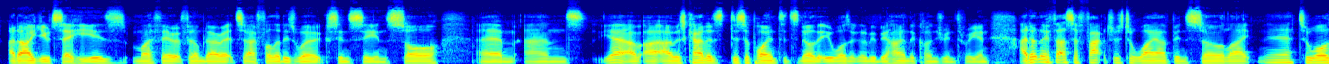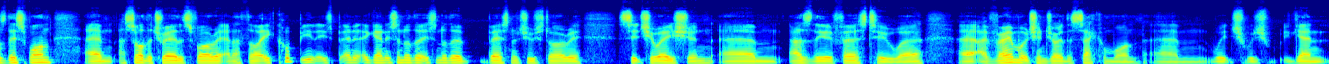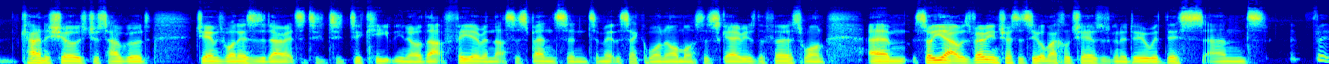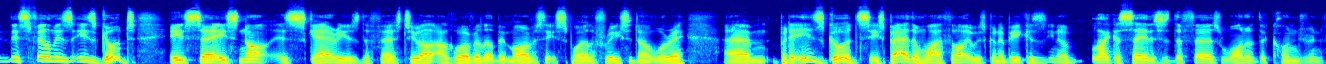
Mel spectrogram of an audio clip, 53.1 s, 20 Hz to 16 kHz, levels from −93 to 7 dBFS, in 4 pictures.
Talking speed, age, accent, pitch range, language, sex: 245 wpm, 20-39, British, 95-120 Hz, English, male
